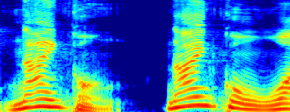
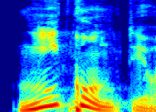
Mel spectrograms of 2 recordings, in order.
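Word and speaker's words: Nikon: ですとか、まあ、いろんな会社があって、あ、ちなみに、ナイコンは、日本では、なんとですね、ニコンって言われてます。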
